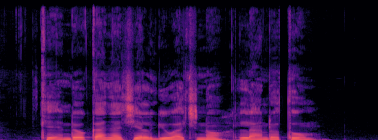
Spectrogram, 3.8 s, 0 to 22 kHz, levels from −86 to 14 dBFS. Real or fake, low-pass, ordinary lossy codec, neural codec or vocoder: real; none; none; none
